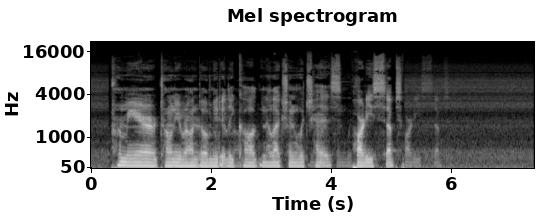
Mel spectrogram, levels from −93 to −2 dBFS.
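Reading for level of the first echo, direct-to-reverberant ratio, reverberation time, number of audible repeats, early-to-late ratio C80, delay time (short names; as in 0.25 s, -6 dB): -20.5 dB, none, none, 1, none, 0.798 s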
